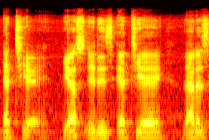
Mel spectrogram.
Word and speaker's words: Ethier: not fer fda it's a TA he's french-canadian and that is how it's pronounced so I made sure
